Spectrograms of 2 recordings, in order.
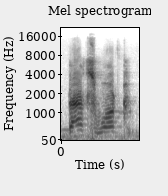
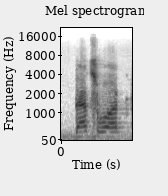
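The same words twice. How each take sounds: The two takes are said the same way.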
